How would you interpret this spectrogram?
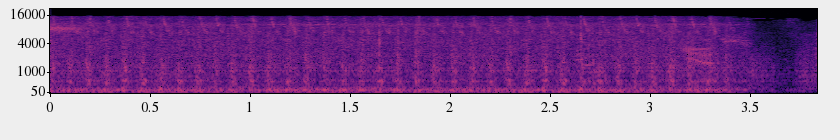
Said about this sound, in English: Helicopter is just hanging out there.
